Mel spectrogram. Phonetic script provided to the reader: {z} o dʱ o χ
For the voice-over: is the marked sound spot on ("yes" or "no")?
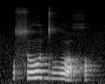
no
